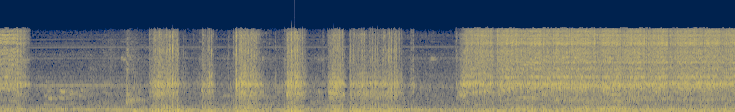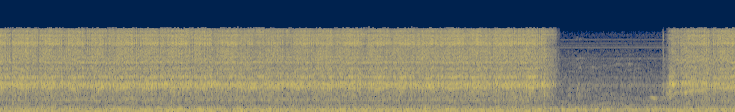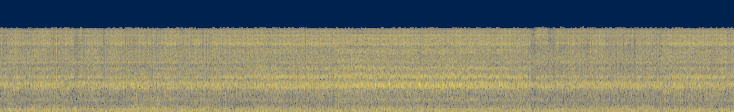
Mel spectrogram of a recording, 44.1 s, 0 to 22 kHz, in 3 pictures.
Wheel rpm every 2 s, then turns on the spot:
20, 20, 20, 10, 50, 110, 110, 120, 120, 110, 110, 110, 90, 10, 90, 110, 120, 110, 110, 110, 120, 110.
2-8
